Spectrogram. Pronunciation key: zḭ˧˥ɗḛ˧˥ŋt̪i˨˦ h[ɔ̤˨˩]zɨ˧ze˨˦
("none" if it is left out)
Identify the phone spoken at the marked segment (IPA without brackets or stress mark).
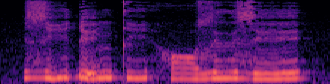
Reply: ɔ̤˨˩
